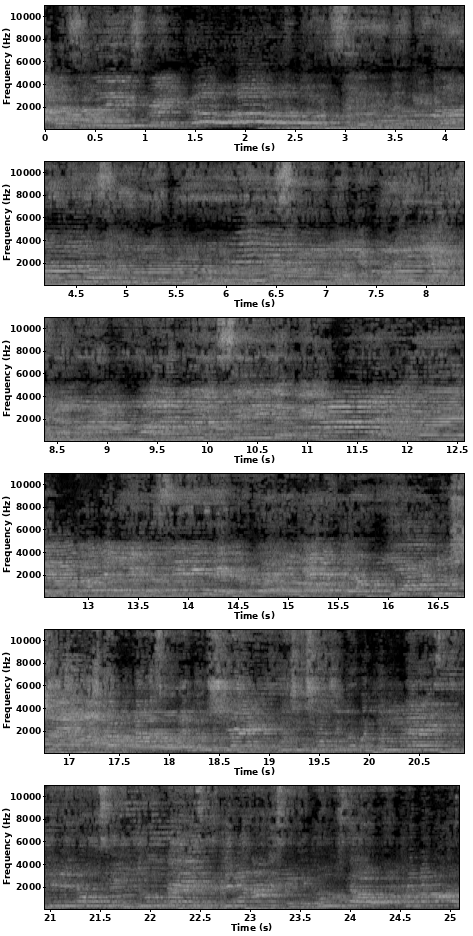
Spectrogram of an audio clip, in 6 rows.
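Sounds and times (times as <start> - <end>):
person singing: 0.0 - 25.0
heavy bass line: 2.2 - 17.7
live band music: 2.2 - 24.6.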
